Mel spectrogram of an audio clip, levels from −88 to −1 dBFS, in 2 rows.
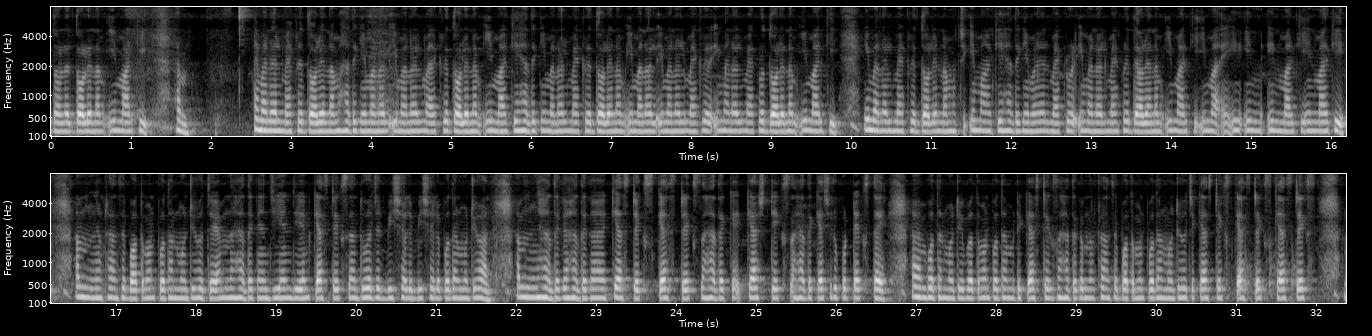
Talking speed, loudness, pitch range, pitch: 180 wpm, -23 LUFS, 195-210 Hz, 200 Hz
